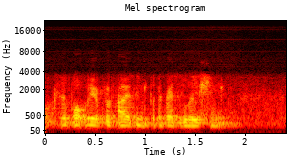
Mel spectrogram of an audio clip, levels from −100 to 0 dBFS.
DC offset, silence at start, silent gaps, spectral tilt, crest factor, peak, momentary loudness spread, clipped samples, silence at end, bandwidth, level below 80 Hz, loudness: under 0.1%; 0 s; none; -7.5 dB/octave; 18 dB; -14 dBFS; 17 LU; under 0.1%; 0 s; 18 kHz; -82 dBFS; -32 LUFS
